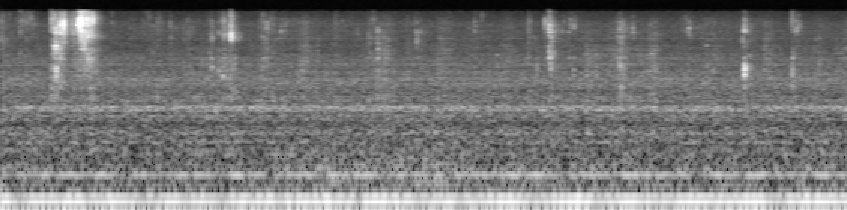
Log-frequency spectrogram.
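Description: A person chewing a mouthful of tortilla chip with green sauce close to the microphone. There are a few crisp crunches in the first second or so, then softer, wetter chewing with the odd faint crunch.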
